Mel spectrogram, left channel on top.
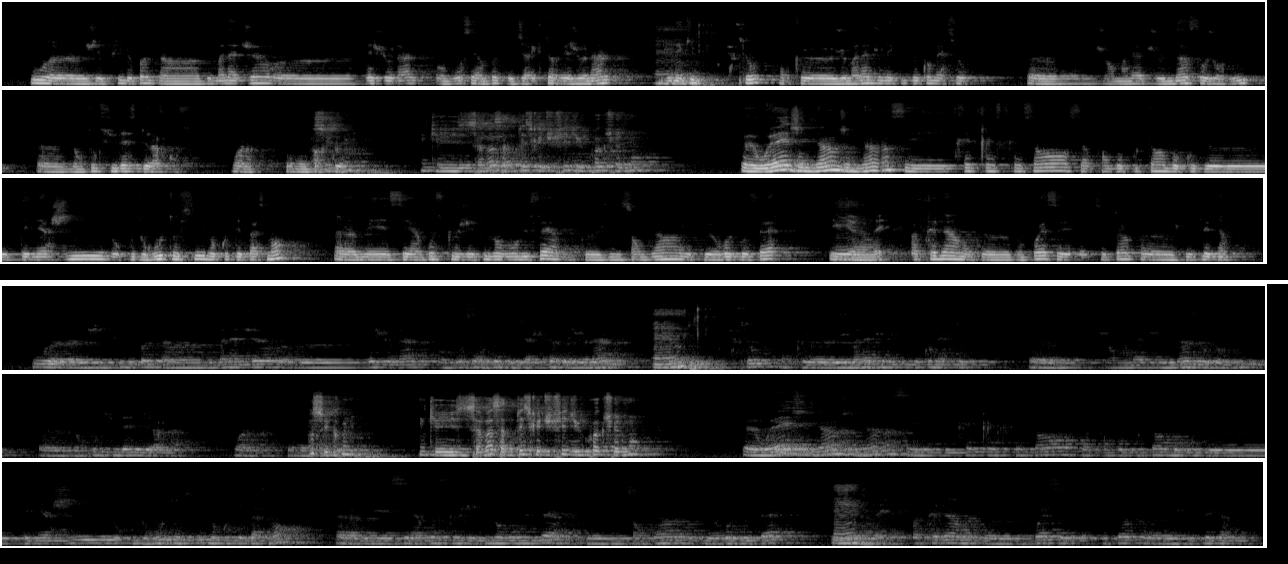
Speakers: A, on the left; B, on the right.
A: où euh, j'ai pris le poste d'un de manager euh, régional. En gros, c'est un poste de directeur régional
B: Mhm.
A: d'une équipe de commerciaux. Donc, euh, je manage une équipe de commerciaux. Euh, j'en manage neuf aujourd'hui euh, dans tout le sud-est de la France. Voilà pour mon
B: Oh,
A: parcours.
B: c'est cool. Ok, ça va, ça te plaît ce que tu fais du coup actuellement?
A: Euh, ouais, j'aime bien, j'aime bien. C'est très très stressant. Ça prend beaucoup de temps, beaucoup de d'énergie, beaucoup de routes aussi, beaucoup de déplacements. Euh, mais c'est un peu ce que j'ai toujours voulu faire. Donc euh, je m'y sens bien, je suis heureux de le faire et,
B: Mhm.
A: euh, et ça se passe très bien. Donc euh, donc ouais, c'est c'est top. euh, je m'y plais bien.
